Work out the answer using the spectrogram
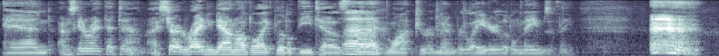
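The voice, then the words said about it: Strained, fading voice. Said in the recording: “I'm starting to lose my voice.”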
